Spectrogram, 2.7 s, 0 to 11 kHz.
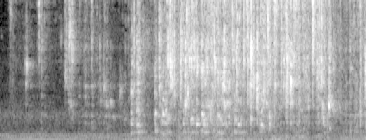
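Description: Water trickles and sputters from the pressure relief valve on the easy-clean lid of a pink Silicanite 40oz tumbler. A quiet, close, continuous splashy hiss starts about a second in and lasts to the end.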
